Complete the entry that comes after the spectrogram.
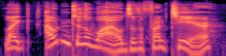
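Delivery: high-pitched, excitable foppish voice; high and animated Elvunian dandy; high Elvunian fop. A narrator's reading. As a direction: play a foolish fop in a high, affected register. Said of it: "he said in a high Elvunian accent".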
